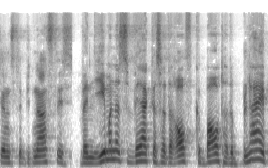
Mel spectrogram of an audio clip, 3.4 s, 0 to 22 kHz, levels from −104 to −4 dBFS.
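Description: At 0.89 s a skip ahead occurs: roughly 0.7 s of speech is dropped while later audio was queued, so playback jumps forward with the two sides spliced almost directly.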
